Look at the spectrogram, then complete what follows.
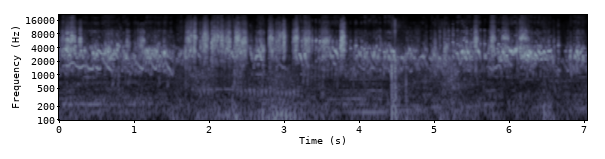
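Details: Budgerigars chattering nonstop: dense, scratchy warbling and chirps packed high in pitch, broken by sharp squawks and clicks, several birds overlapping with no pauses.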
